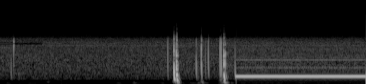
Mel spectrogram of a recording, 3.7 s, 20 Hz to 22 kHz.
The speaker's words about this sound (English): Now, the same dial tone can be gotten through 454, and here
